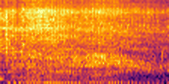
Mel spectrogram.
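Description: Small motorcycle engine running steadily close by as the bike comes down a steep dirt trail, a fast even firing pulse that eases off slightly near the end.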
